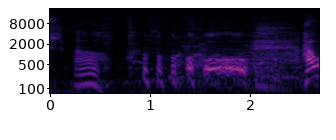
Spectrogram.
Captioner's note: laughter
